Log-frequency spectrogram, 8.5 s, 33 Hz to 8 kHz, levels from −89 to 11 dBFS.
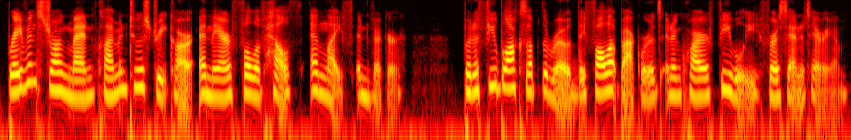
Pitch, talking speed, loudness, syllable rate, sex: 210 Hz, 255 wpm, -21 LUFS, 6.1 syllables/s, female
